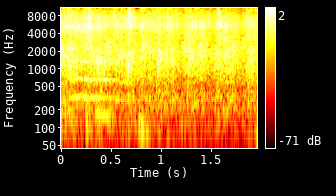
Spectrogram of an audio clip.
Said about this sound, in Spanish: ¿Alguien le puede dar un aplauso fuerte a esa sangre poderosa de Cristo?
